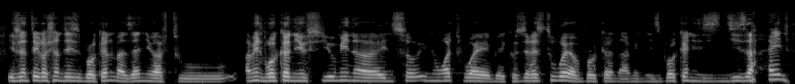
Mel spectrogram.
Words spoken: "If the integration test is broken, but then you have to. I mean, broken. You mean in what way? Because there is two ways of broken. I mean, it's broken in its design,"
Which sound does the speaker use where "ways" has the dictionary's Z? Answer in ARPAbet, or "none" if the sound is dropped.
none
